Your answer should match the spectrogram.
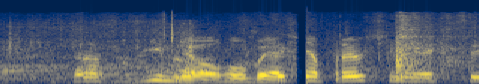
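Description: A voice talking over the crinkling rattle of a plastic crisp packet being handled, with a sharp click about a second and a half in.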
